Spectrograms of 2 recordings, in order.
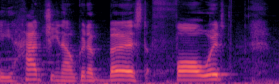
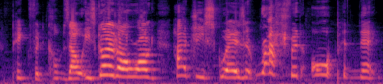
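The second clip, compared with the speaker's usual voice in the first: much louder and higher, building to open net; excited yell; 8 semitones higher, 7 dB louder than usual. Real, not acted. Gamer calling the keeper's blunder, yelling. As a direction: yell as the keeper gifts the goal.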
